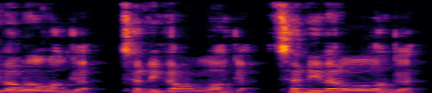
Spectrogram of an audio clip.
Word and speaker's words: Vallelonga: To be Yeah, fair, yeah, I see where you're coming from, but yeah, Tony Vallelonga.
